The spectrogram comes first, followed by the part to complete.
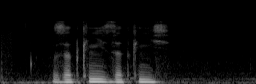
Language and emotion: Russian, angry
